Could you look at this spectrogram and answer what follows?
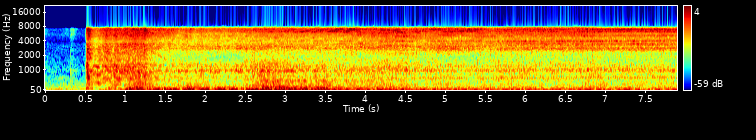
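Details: Engine after timing correction, with many vacuum leaks found (non-start condition, shop-built engine), on first start: cranks briefly, catches cleanly and settles into a steady, even idle with no knocks or misses; normal start and idle.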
